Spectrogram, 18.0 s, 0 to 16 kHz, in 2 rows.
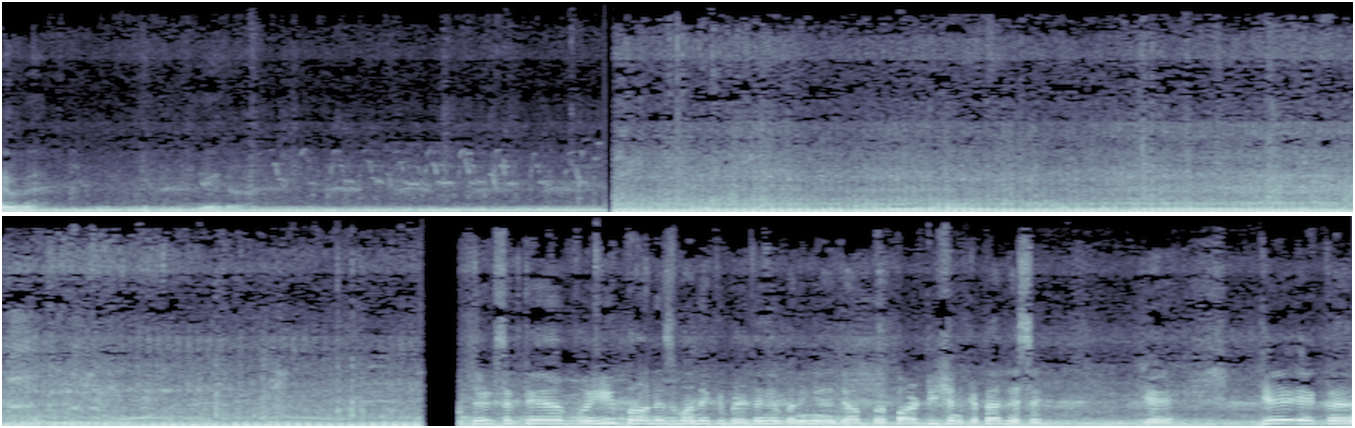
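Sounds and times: small motorcycle engine running: 0:04.1 - 0:11.8.

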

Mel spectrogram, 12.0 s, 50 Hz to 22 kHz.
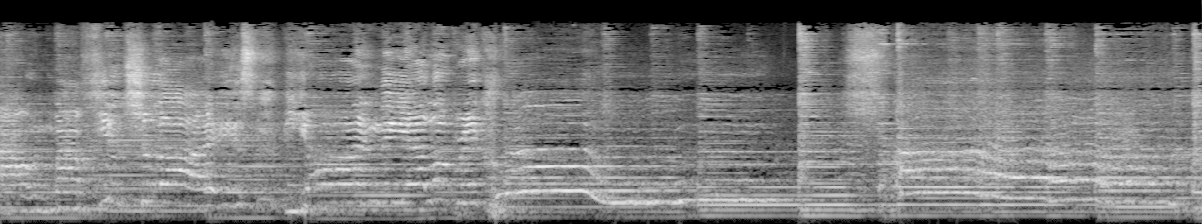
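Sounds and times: man singing wordless high notes: 0:00.0 - 0:12.0.

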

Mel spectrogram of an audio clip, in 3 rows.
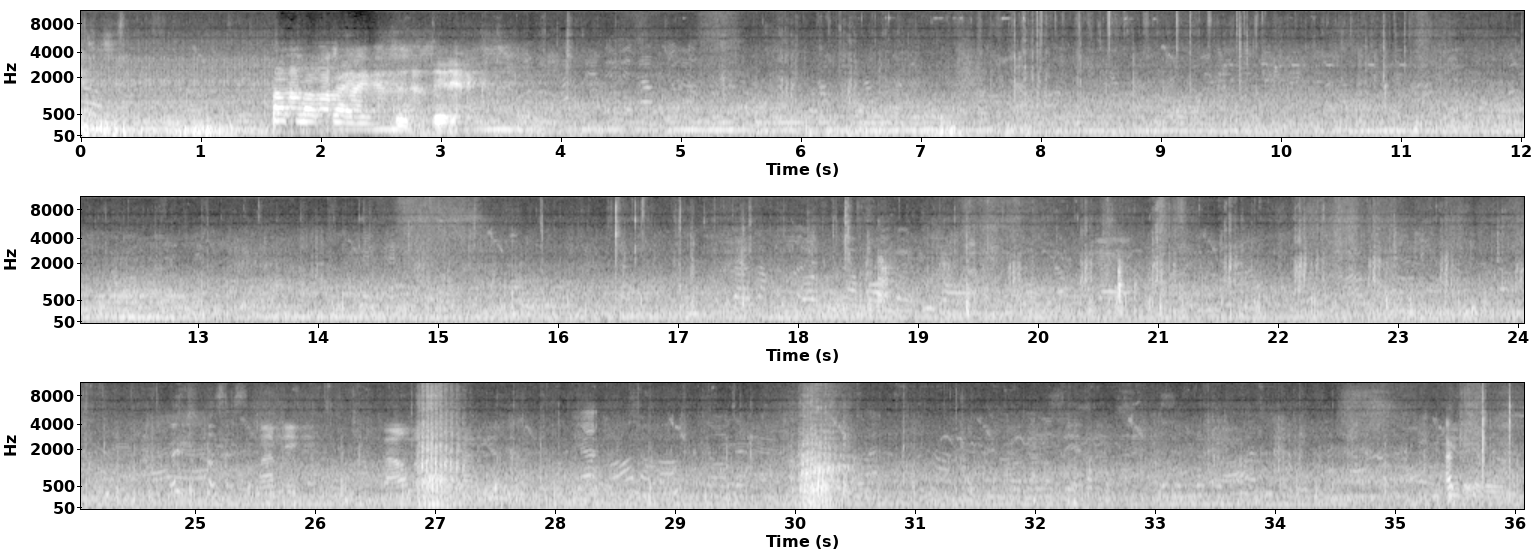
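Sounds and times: horse hoofbeats on sand: 0:05.0 - 0:35.4.

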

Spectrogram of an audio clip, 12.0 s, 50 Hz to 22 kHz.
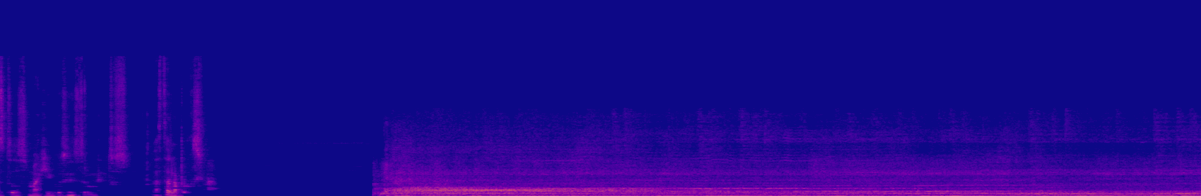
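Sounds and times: low rumble: 0:03.8 - 0:12.0.

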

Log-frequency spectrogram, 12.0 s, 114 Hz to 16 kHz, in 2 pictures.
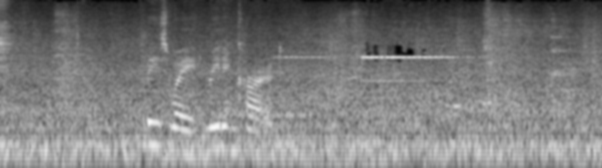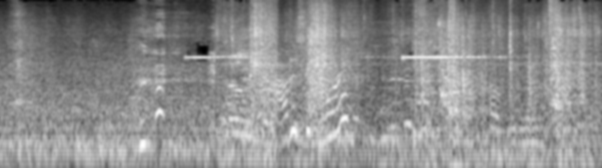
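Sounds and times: card reader electronic beep: 0:02.7 - 0:04.8, 0:07.8 - 0:11.3.

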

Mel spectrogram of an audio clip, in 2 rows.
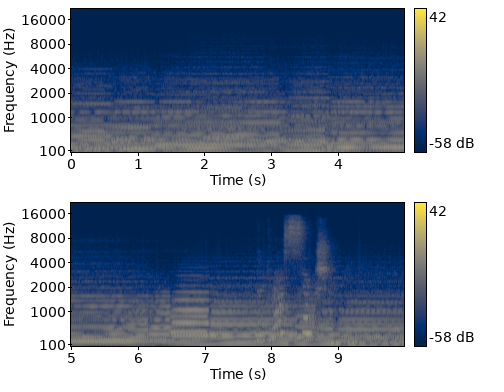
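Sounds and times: held brass chords: 0:00.0 - 0:10.0.

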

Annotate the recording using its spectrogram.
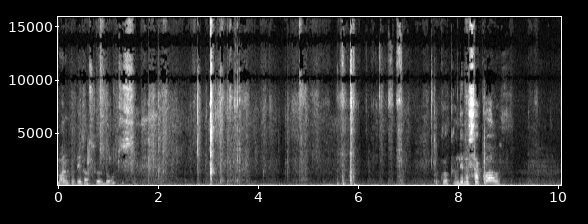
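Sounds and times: low steady rumble: 0:00.0 - 0:10.0.

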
